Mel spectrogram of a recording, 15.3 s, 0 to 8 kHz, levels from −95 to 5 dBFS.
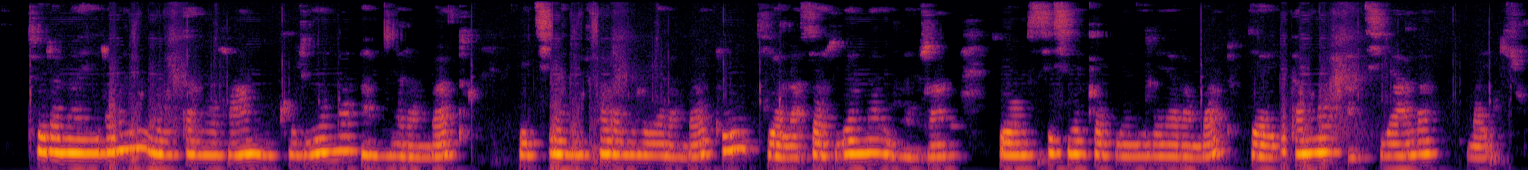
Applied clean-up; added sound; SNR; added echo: neural separator model SepFormer DNS4.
